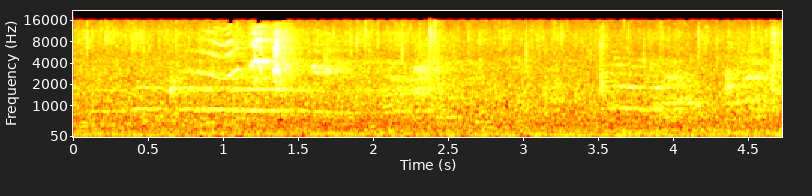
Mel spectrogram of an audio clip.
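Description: Outdoor ambience over a steady background hiss and low hum, with a bird chirping briefly about a second in.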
